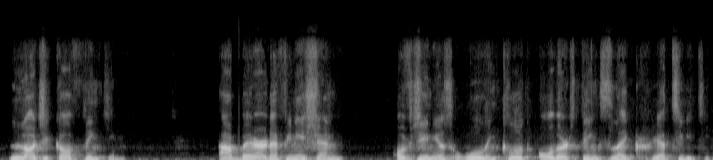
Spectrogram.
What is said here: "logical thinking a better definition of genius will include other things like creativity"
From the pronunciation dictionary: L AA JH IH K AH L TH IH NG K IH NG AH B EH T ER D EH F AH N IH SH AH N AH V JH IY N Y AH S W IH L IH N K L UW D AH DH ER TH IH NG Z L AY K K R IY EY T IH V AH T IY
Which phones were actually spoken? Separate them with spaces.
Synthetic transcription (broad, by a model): L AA JH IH K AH L TH IH NG K IH NG AH B EH T ER D EH F AH N IH SH AH N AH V JH IY N Y AH S W IH L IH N K L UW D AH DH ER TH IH NG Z L AY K K R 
